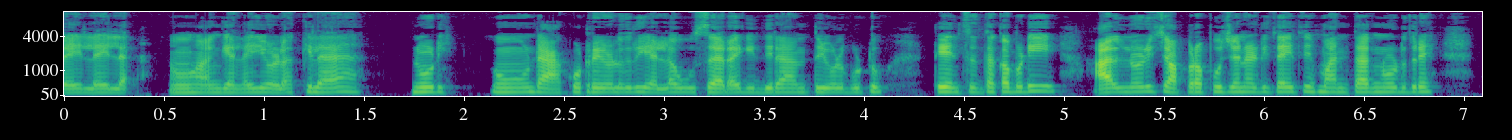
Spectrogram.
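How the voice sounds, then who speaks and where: A man's voice: on the high side, a little mellow, clear, resonant tone, no echo, lightly acted. A man voicing a poor, loyal village friend who apologizes and reassures humbly.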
